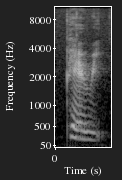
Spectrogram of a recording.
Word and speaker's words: Peary: Donc, ça se peut que je le prononce pas comme il faut, là, Perry, mais je pense que oui, là, Robert Peary.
